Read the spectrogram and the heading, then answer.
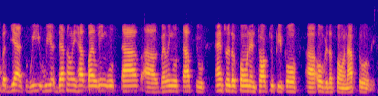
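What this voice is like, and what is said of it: Spanish accent in English. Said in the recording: “as you can probably hear my accent, I speak Spanish as well”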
